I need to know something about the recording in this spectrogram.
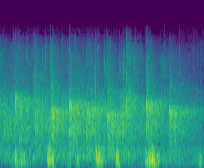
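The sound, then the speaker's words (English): An audience at a sermon breaks into steady applause, a dense wash of many hands clapping at fairly even loudness for about four seconds, with a few sharper claps standing out. No one speaks over it. “All right, give it a round of applause.”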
